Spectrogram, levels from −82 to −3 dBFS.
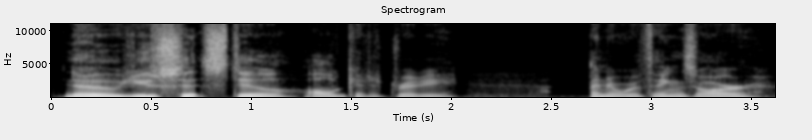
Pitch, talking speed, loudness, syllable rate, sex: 95 Hz, 215 wpm, -20 LUFS, 5.8 syllables/s, male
